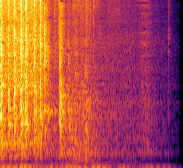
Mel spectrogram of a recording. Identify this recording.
field-recording factory machines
